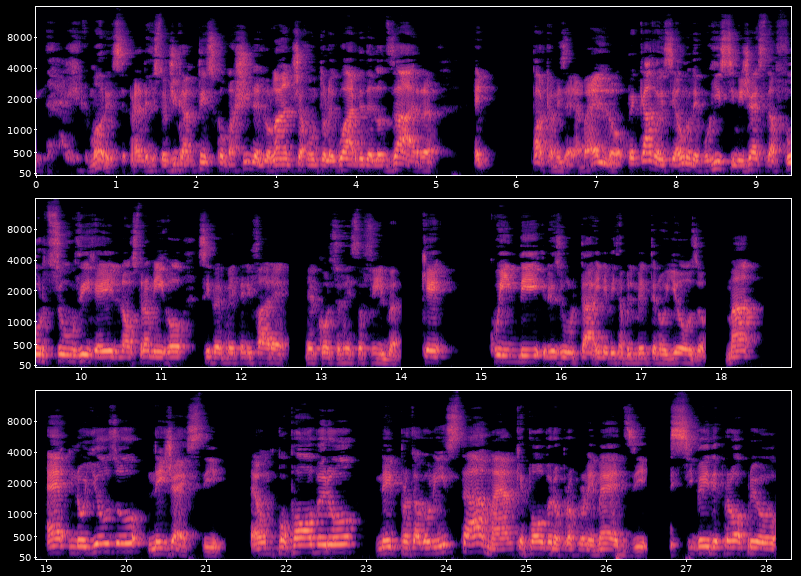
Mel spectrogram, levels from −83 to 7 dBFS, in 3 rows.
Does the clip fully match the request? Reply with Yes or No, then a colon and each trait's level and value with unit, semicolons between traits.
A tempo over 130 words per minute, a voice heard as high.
Yes: average, 140 wpm; very high, 355 Hz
